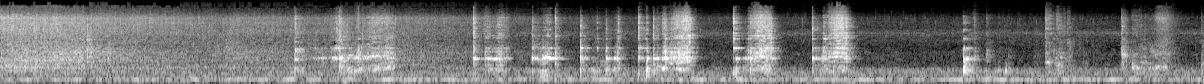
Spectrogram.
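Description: Chana dal stirred into a hot pan with coriander and chili powder for a spinach dal, giving a steady sizzle broken by repeated scraping spoon strokes that come in bursts toward the middle.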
